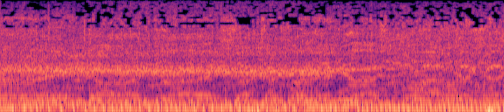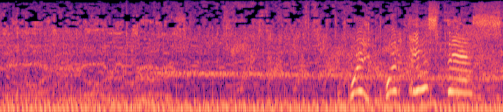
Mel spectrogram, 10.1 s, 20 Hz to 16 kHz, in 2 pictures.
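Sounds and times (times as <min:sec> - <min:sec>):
metal song with distorted guitars: 0:00.0 - 0:10.0.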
